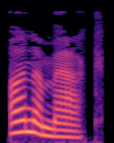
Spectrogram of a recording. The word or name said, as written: unimak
